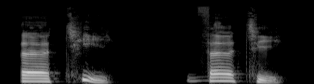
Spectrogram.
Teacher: the letter T is much more clear in a British accent I use a t sound 30 30 30 it's different okay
